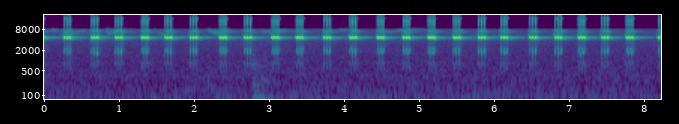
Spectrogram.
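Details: Two-spotted cricket singing: loud, clear, high chirps repeated at a steady pace, about two to three per second, twenty-odd chirps in a row over a quiet background.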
